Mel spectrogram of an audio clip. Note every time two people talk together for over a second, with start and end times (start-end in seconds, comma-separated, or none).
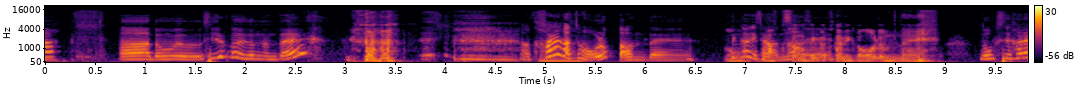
6.8-8.8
